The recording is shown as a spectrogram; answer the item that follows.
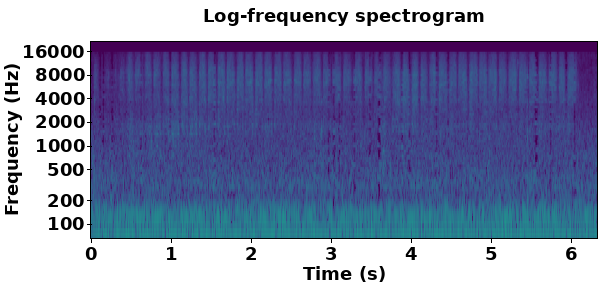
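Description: Wedge of foam stamping sponge rubbed quickly over cardstock in faint, even strokes, blending ink onto the paper.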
